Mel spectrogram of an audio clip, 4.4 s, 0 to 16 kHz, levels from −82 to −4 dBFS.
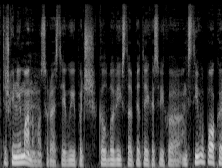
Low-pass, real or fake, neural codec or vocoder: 14.4 kHz; fake; vocoder, 44.1 kHz, 128 mel bands, Pupu-Vocoder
